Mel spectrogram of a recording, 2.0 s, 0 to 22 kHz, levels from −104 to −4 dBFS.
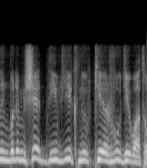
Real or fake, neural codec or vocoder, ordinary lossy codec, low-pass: fake; codec, 24 kHz, 0.5 kbps, DualCodec; none; 7.2 kHz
